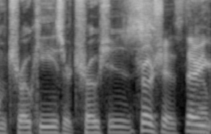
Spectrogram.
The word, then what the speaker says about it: troche: you look it up, I think it's from the French. I think you're supposed to say Troche. Something like that. Yeah. Okay. The common pronunciation is troche, so let's just stick with that.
